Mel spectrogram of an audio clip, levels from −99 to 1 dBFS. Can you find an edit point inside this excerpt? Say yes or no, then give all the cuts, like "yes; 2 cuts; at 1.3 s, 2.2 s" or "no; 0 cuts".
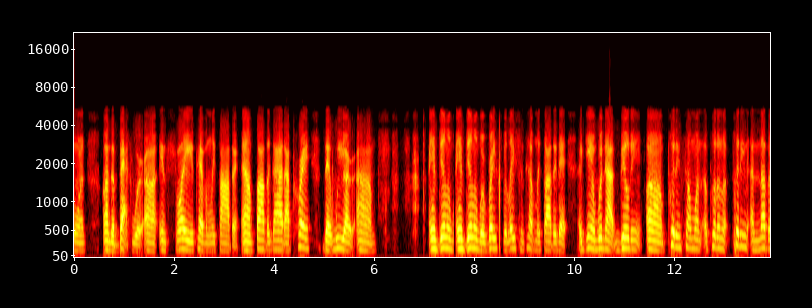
yes; 4 cuts; at 1.1 s, 3.3 s, 7.5 s, 11.4 s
